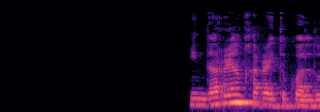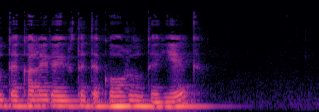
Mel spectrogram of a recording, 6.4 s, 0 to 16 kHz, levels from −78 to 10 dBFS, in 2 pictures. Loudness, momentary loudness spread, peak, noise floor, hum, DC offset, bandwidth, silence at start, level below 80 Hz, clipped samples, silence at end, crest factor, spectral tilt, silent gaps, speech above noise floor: -21 LUFS; 13 LU; -4 dBFS; -59 dBFS; none; under 0.1%; 11.5 kHz; 1.9 s; -62 dBFS; under 0.1%; 1.05 s; 18 dB; -7.5 dB/octave; none; 39 dB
